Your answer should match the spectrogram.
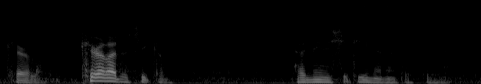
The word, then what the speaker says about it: Kerala: Kerala to Sikkim. Hallelujah. Kerala, right? They said it wrong. Kerala.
